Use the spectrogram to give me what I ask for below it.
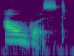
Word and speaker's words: August: In English we call it August, but in German language we call it August.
